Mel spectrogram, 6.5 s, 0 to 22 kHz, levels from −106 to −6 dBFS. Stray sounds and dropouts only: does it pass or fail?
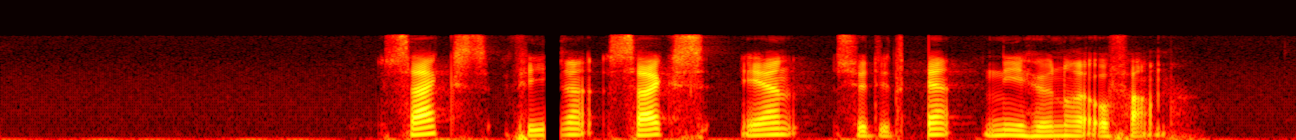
fail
